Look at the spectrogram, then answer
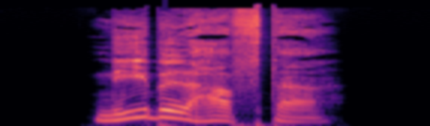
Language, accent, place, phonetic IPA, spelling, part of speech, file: German, Germany, Berlin, [ˈneːbl̩haftɐ], nebelhafter, adjective, De-nebelhafter.ogg
- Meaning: 1. comparative degree of nebelhaft 2. inflection of nebelhaft: strong/mixed nominative masculine singular 3. inflection of nebelhaft: strong genitive/dative feminine singular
